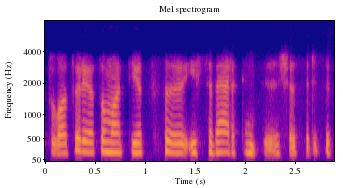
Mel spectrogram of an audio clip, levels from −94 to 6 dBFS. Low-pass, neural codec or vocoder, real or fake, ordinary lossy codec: 7.2 kHz; codec, 24 kHz, 0.9 kbps, DualCodec; fake; Opus, 64 kbps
